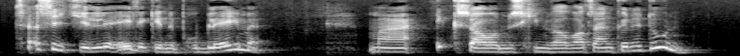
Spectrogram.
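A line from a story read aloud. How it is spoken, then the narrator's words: Devil's sly, nasty chuckle. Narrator (Dutch): zei de duivel met een vals lachje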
